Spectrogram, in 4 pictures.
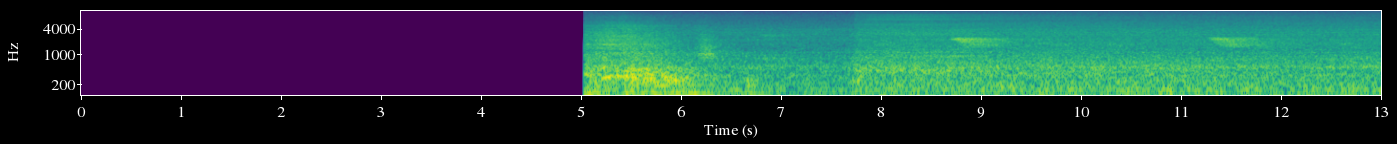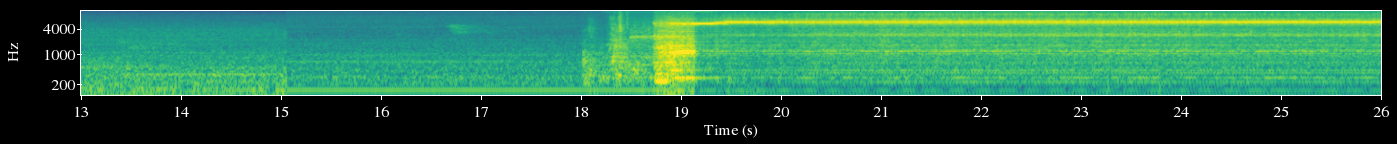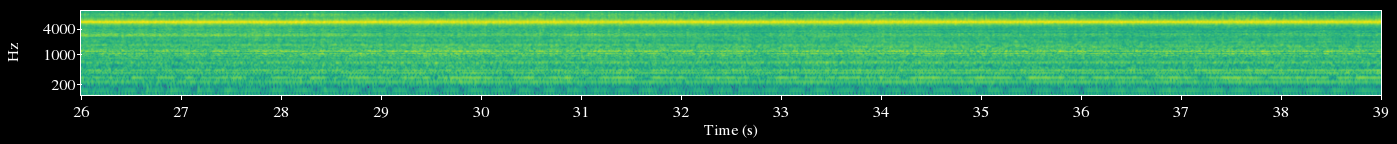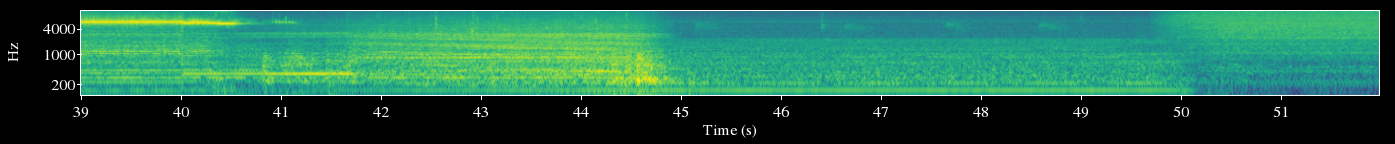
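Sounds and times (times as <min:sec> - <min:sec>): spindle winding down: 0:18.0 - 0:44.9
milling machine high-pitched whine: 0:18.3 - 0:44.9, 0:49.8 - 0:51.9.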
